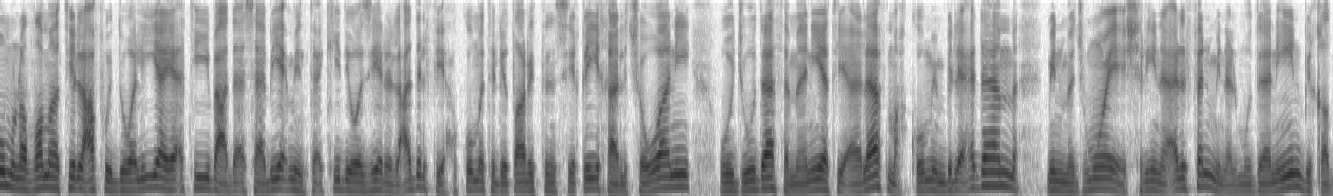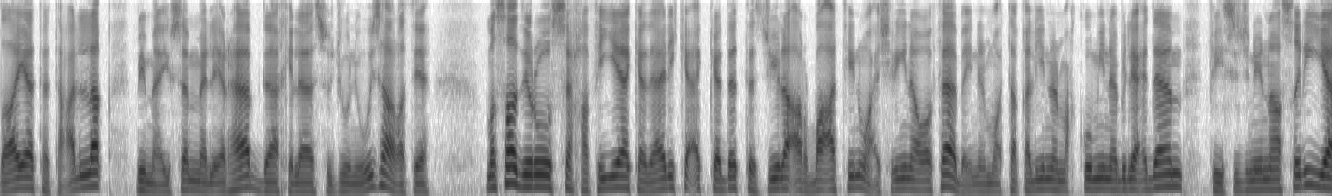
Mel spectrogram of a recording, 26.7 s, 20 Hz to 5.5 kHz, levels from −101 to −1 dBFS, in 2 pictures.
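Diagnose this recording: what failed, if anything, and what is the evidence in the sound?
No fault found anywhere.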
